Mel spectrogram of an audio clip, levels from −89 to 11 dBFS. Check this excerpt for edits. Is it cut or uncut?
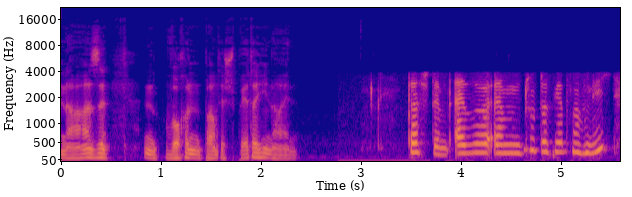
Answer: cut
